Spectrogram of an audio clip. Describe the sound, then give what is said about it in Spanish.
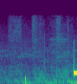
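Telephone line tones as a listener's number is dialed live on a radio broadcast in Valladolid: soft electronic beeps and a hum, then a loud, steady ringing tone cutting in at the very end. No one speaks. “esa llamada que ya hemos seleccionado al eh, oyente y vamos a ir marcando ese número, a ver si en directo nos saluda y puede duplicar esa puntuación del oyente que nos coja el teléfono.”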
